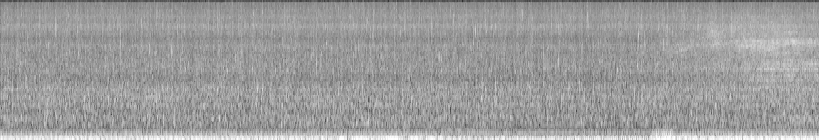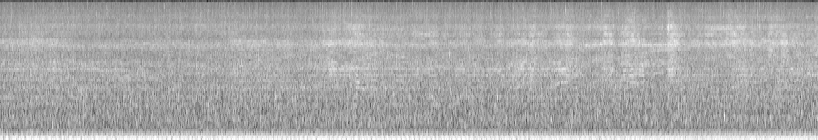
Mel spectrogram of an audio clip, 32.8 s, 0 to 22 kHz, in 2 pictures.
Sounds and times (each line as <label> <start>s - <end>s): Taylor Yard Bridge Construction 13.0s - 32.7s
